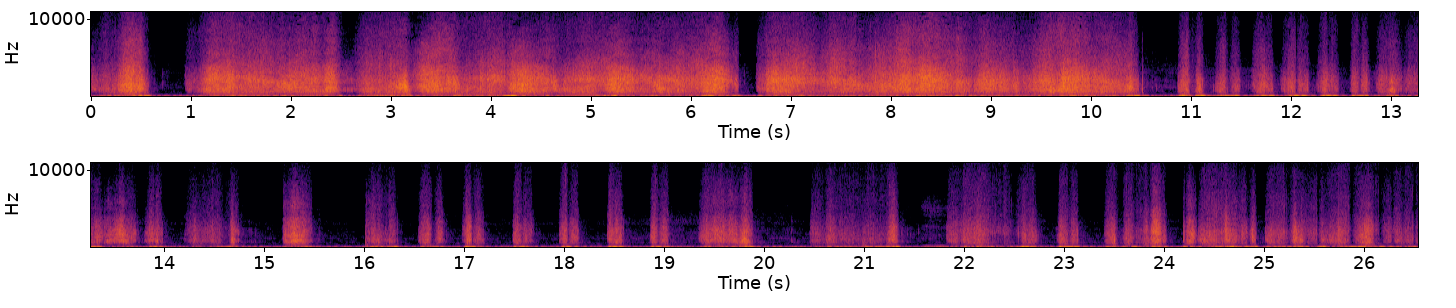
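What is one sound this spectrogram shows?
A young woman whispers close to a microphone.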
